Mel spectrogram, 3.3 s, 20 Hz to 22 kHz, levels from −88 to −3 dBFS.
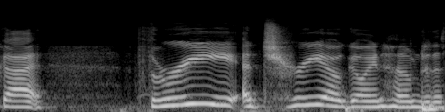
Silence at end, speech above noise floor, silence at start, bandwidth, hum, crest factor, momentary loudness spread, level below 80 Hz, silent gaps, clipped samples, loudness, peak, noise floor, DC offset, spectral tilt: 0 s; 26 dB; 0 s; 9.4 kHz; none; 14 dB; 6 LU; -52 dBFS; none; under 0.1%; -26 LUFS; -12 dBFS; -51 dBFS; under 0.1%; -7 dB/octave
